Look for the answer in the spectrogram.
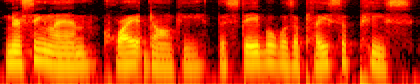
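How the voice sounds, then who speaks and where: A woman's voice: sits low, slow. Woman reading a children's storybook aloud. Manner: animated, acts out dialogue and animal sounds. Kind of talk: expressive scripted storybook narration.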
